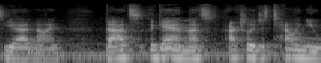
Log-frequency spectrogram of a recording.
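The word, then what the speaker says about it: Cadd9: Some people like to call that CAD 9, but it's actually pronounced C add 9.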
